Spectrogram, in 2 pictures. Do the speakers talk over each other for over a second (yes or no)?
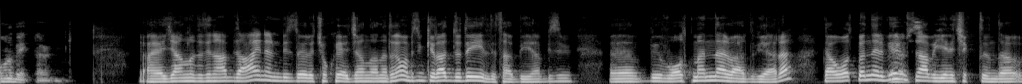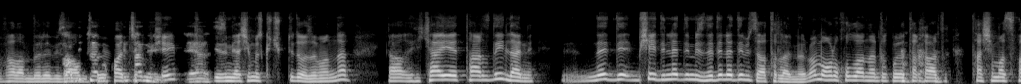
yes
